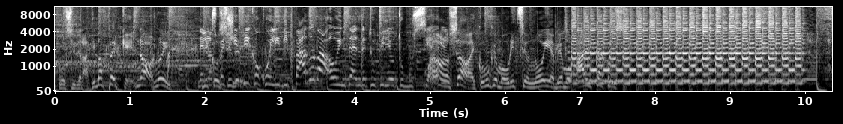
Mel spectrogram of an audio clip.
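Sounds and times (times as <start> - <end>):
speech: 0.0 - 8.4
long car horn blast: 6.8 - 10.2.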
